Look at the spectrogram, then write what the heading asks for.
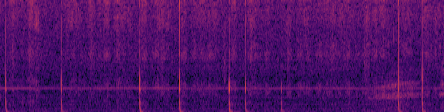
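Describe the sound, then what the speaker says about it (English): Pen or pencil strokes writing out a chemistry calculation for Ka and pH, a series of sharp, close scratching taps spaced irregularly, with no voices. "I'm going to write that up here."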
